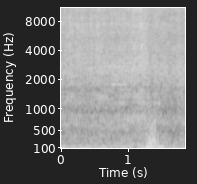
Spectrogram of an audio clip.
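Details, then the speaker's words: 1978 Ford Courier warming up after new lower radiator hose, changed thermostat housing and electric water pump with bypass blocked: smooth even idle, steady low rumble, no misses or knocks; normal idle. "so far no explosions and that's good yeah and you can hear just how nice it idles"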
